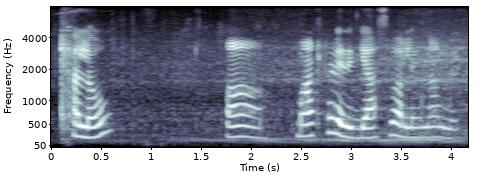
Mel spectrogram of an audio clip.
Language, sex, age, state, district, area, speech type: Telugu, female, 30-45, Telangana, Warangal, rural, spontaneous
